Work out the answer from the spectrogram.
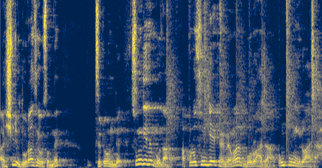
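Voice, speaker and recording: A man's voice: on the high side, darkish tone. A man teaching an online lesson, telling a playful story and quizzing his viewers with questions as he goes. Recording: echoey room.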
